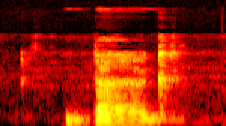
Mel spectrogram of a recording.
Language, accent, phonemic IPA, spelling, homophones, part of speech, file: English, Southern England, /bɜːɡ/, berg, burg, noun, LL-Q1860 (eng)-berg.wav
- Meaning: 1. An iceberg 2. A mountain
